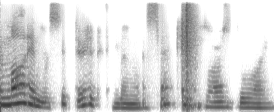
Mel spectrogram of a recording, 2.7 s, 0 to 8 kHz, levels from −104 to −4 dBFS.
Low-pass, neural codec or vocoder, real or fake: 7.2 kHz; codec, 16 kHz, 1 kbps, X-Codec, HuBERT features, trained on general audio; fake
